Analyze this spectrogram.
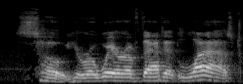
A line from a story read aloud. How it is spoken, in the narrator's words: growled Greencoat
